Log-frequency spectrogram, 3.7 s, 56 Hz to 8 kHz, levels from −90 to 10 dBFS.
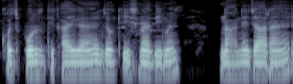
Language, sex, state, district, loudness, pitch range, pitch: Hindi, male, Uttar Pradesh, Hamirpur, -22 LUFS, 100-105 Hz, 105 Hz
